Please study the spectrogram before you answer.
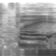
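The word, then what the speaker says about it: Klei: again for my pronunciation it's cly or clay spell k-l-e-i that's clay entertainment now this is an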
